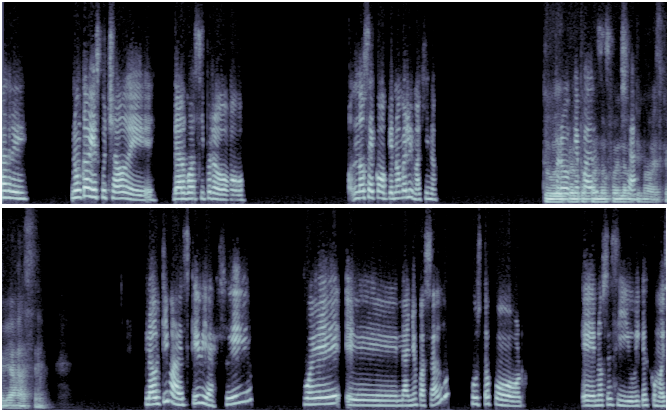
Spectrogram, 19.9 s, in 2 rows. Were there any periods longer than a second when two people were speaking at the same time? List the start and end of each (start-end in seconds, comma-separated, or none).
8.3-9.6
